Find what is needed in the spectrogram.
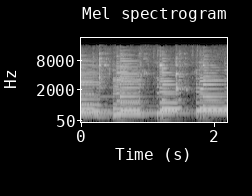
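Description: Acoustic guitar playing a chain of four chords struck about half a second apart, each ringing briefly before the next: A minor triad shapes with the sixth added, on the top strings.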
